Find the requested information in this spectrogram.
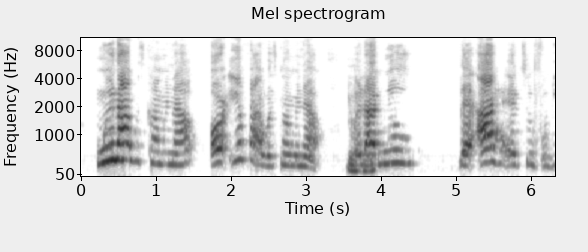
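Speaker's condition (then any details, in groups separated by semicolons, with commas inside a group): Cerebral palsy; quadriplegic type, all four limbs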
